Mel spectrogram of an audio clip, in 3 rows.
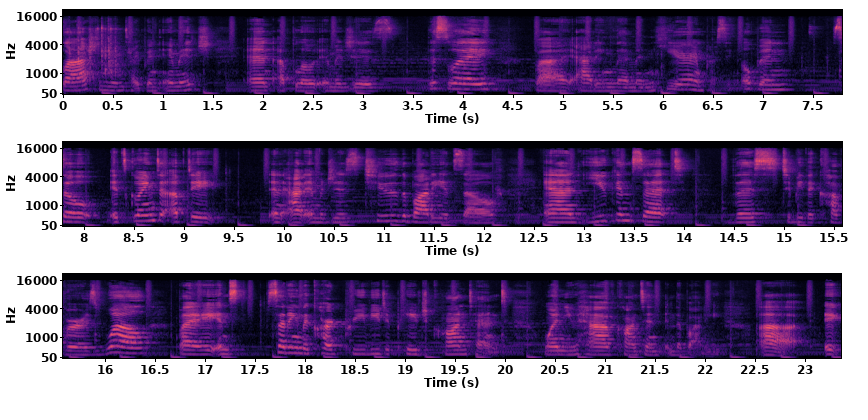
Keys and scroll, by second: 0.0-0.8 typing.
